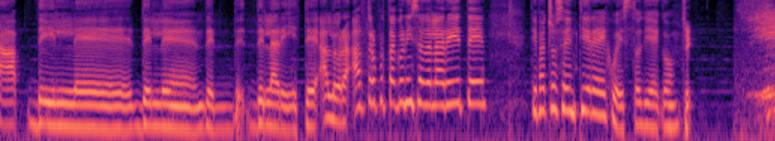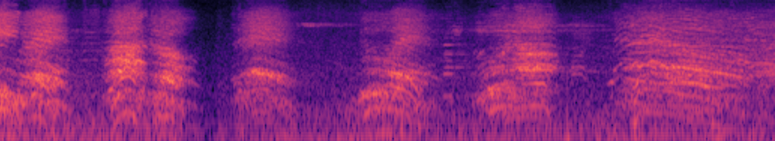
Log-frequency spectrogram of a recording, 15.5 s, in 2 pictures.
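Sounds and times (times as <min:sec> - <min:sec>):
speech: 0:00.0 - 0:09.7
children cheering at Christmas tree lighting in Rome: 0:12.6 - 0:15.5.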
